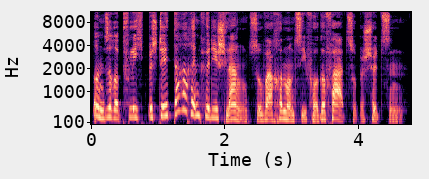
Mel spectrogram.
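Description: Lady doing a tiny old dwarf king from a german fairy tale, high voice, very up and down, solemn and pleading. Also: very animated, normal speed, no echo, studio quality. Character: small grey dethroned dwarf king, aged, pleading, solemn.

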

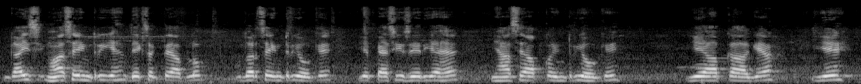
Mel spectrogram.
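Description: This casual walkthrough vlog features a man in his thirties touring a new apartment building and pointing out features, shot on a handheld phone at arm's length. The high, darkish voice comes through a rough recording with slight background noise.

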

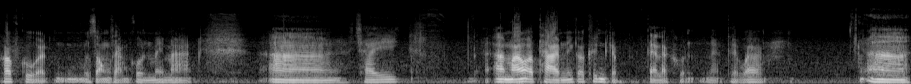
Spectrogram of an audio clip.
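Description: Gravelly Thai man lecturing doctors. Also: lowish voice, a little hiss or hum. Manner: relaxed, frequent hesitations, mixes in English medical terms. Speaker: physician lecturer. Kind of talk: casual faculty lecture.

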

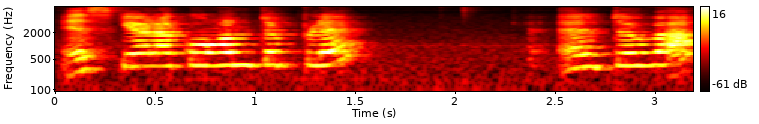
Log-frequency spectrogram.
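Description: A woman's voice: very high voice, fairly even intonation, a little slow, pitched above the performer's own voice, full character voice. A doting old grandpa, as a woman reads him. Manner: gentle, affectionate. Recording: roomy echo, distant mic.

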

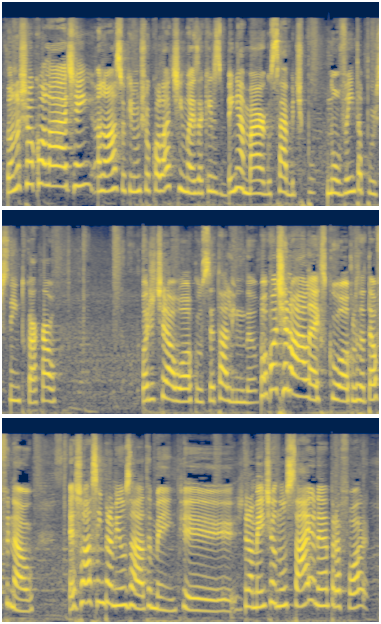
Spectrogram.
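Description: A young woman with a high, bright-pitched voice chats playfully on a livestream, greeting viewers by name. Faint music plays quietly behind her. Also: a little fast. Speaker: live streamer. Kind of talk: casual livestream chat with viewers.

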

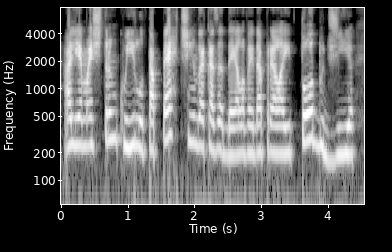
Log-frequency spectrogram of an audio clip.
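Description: A woman's voice: a little high, normal speed, pushed and bright. A Brazilian woman hosting a gaming channel, chatting casually to viewers while playing a mom in a game role-play. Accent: Brazilian Portuguese. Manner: chatty, addresses viewers directly.

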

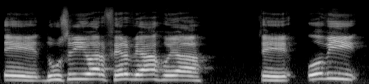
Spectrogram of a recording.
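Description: A man retells a devotional story in an easy, conversational way and addresses his listeners respectfully as a congregation. His voice sits very high for a man. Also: fairly even intonation, slow pace, a bit bright. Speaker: Sikh religious storyteller.

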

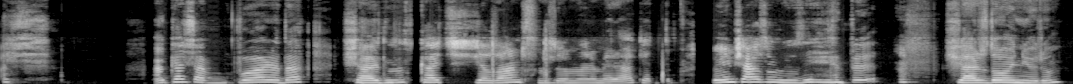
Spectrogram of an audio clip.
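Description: High-voiced young woman chatting through gameplay. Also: unhurried, long pauses, low-quality recording. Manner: chatty, talks to viewers and a friend while playing. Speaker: gaming video creator. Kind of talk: casual gameplay commentary. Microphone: phone.

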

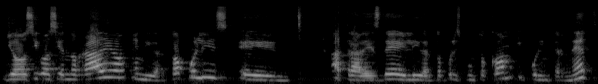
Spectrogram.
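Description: A woman in her thirties from Guatemala with a Guatemalan Spanish accent, a guest in an interview, telling her family story in a lively way and acting out the dialogue. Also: fairly high pitch, normal speed, creaky, a little hiss or hum, poor audio. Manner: animated storyteller, acts out quoted dialogue. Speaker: guest, political scientist. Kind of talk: conversational interview.

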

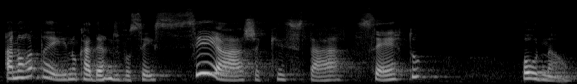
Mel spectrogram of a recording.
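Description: A woman primary school teacher with a Bahian accent, giving a slow, patient recorded lesson and checking in with her pupils often. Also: a little high, animated, long reverb tail. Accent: Bahian Brazilian Portuguese.

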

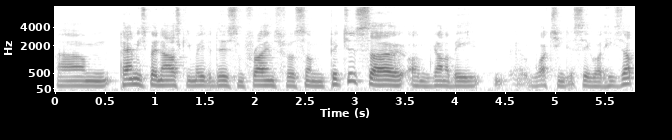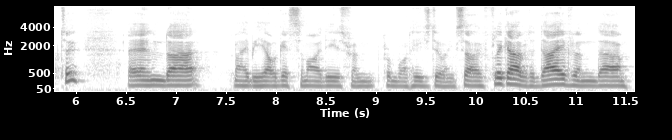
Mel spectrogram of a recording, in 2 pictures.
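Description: A man in his sixties with a slightly croaky voice, casually explaining a woodworking build to a live audience from his workshop, full of fillers and restarts. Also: medium pitch, normal speed. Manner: relaxed, rambling, many fillers and restarts. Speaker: woodworking teacher and live-stream host. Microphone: fixed camera, mid-distance framing.

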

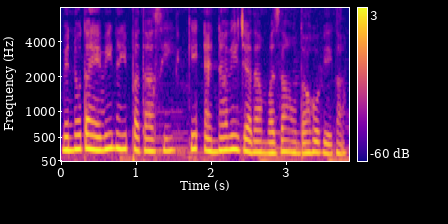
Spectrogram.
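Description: A woman's voice: fairly high pitch, steady tone, fairly quick, dark tone, natural voice. A woman voicing a teasing young sister-in-law. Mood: tender. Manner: playful, coaxing delivery.

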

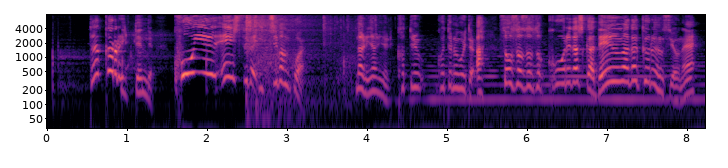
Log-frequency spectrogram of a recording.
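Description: A male let's-player narrating a horror game, his voice swinging from low mutters to loud shouts. He is jumpy, yelping at every scare and scolding the screen, with faint game music under him. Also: wildly swooping pitch, quick pace. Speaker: game streamer.

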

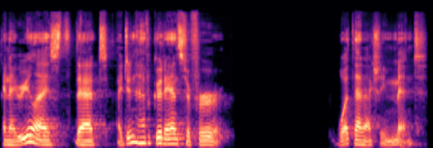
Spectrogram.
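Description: A man's voice: mid-range voice, measured pace, vocal fry. A man in his thirties, a podcast host telling a personal story in an earnest, reflective way, often searching for words. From United States.

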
